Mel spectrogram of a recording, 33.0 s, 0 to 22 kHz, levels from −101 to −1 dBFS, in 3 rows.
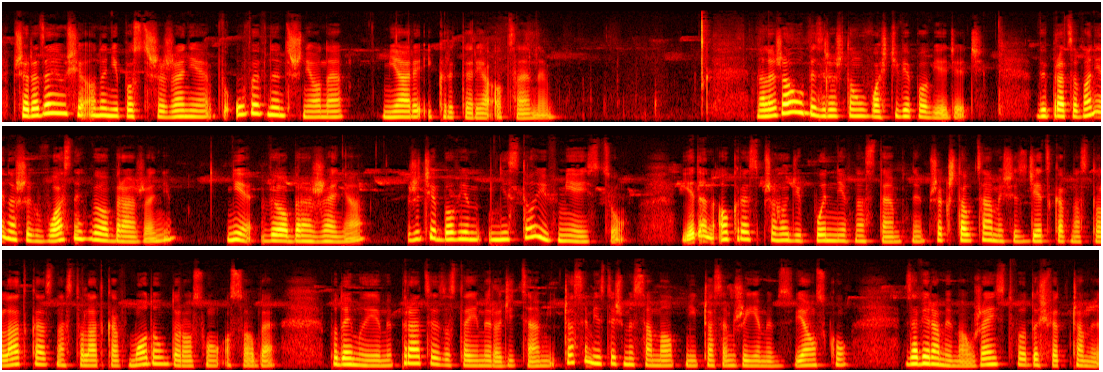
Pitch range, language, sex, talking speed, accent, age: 170-225 Hz, Polish, female, 105 wpm, native, 40-59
